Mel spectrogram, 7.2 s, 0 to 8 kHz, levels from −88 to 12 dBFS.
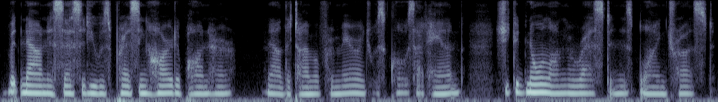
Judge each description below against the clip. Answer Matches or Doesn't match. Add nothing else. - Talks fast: Matches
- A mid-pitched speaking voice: Matches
